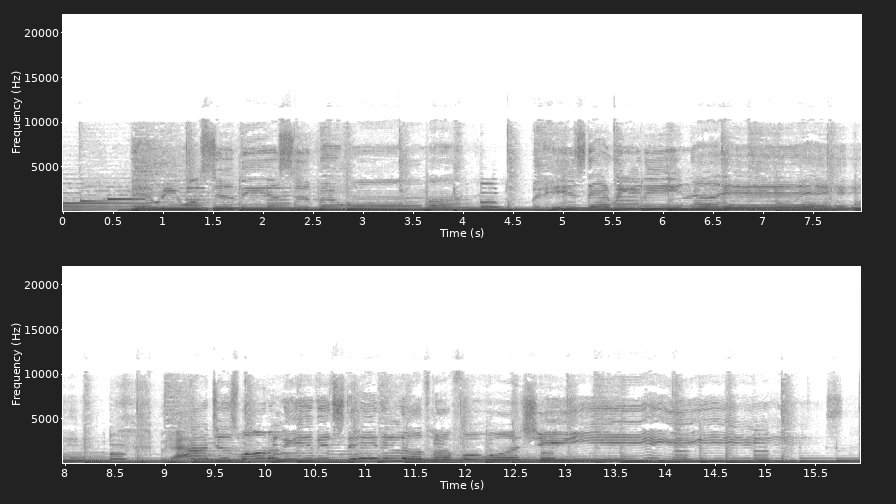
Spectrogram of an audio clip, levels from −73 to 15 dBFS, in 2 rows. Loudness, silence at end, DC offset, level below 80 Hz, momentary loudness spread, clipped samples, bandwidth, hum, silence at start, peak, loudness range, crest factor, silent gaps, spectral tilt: -15 LUFS; 0 s; under 0.1%; -24 dBFS; 4 LU; under 0.1%; 11 kHz; none; 0 s; 0 dBFS; 1 LU; 14 dB; none; -6 dB/octave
